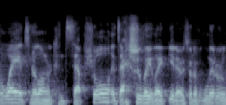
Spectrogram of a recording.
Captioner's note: laughs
